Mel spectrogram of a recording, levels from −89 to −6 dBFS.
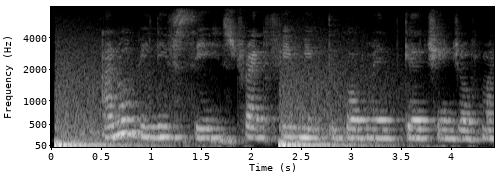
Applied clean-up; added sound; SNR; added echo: none; Boom; -1 dB; reverberation time 0.6 s.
